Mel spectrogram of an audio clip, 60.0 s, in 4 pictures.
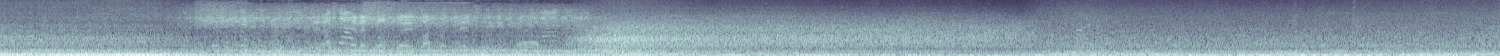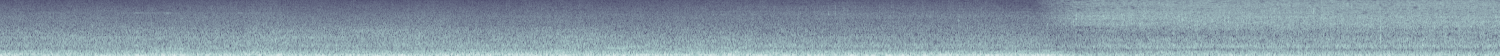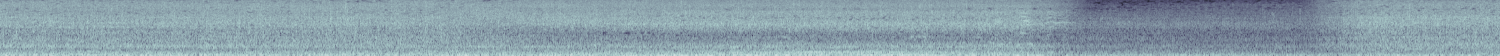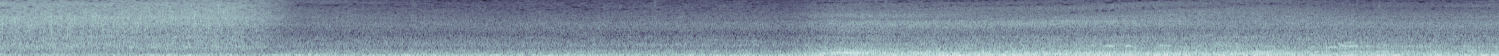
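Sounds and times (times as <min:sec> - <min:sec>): hissing rush: 0:25.4 - 0:40.9, 0:43.1 - 0:48.0.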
